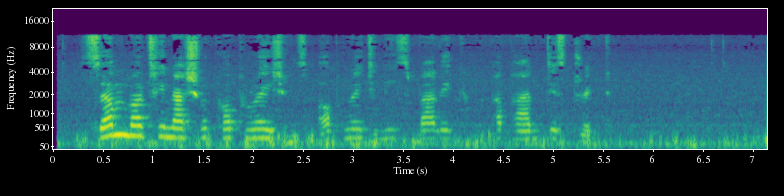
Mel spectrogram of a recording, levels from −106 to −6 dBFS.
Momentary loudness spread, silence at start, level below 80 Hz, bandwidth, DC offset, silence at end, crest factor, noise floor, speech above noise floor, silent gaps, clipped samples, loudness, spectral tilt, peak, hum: 24 LU; 0.05 s; -44 dBFS; 11.5 kHz; under 0.1%; 0 s; 20 dB; -41 dBFS; 20 dB; none; under 0.1%; -20 LUFS; -3 dB/octave; -2 dBFS; none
